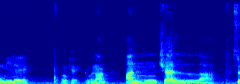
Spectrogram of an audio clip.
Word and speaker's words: ancella: on on chela so now you have a double n and a double L and only the Double L is printed but the N doubles because it goes into that consonant on channel okay Double L I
